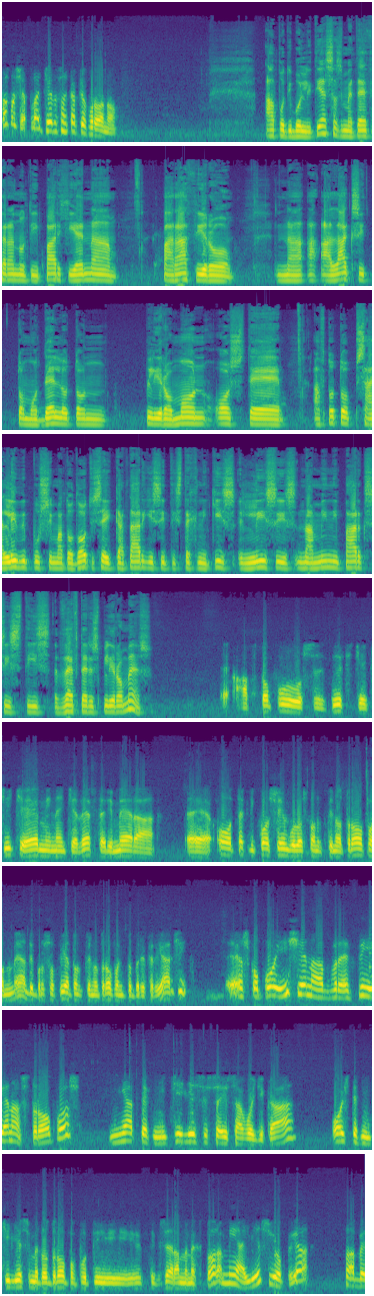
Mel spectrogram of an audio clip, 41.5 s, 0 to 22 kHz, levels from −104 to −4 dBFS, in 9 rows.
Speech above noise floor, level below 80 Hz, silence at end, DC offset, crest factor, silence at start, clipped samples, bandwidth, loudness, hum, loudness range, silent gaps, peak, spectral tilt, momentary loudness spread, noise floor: 40 dB; -56 dBFS; 0 s; under 0.1%; 12 dB; 0 s; under 0.1%; 15 kHz; -13 LUFS; none; 4 LU; none; 0 dBFS; -5.5 dB/octave; 8 LU; -52 dBFS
